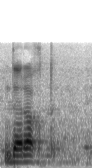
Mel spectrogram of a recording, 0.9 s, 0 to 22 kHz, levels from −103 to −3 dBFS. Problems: constant background noise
